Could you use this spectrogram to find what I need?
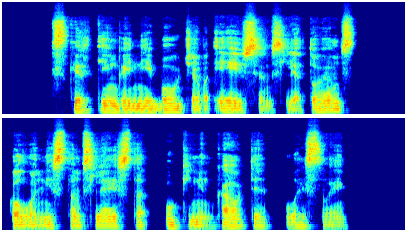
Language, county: Lithuanian, Utena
